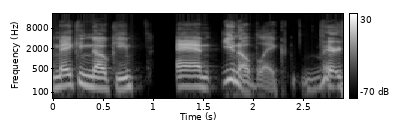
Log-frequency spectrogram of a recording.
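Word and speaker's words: gnocchi: is because there's a Noki class uh, teaching you how to make, uh, apparently it's not pronounced ganinoi. Uh, it's the G is silent.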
